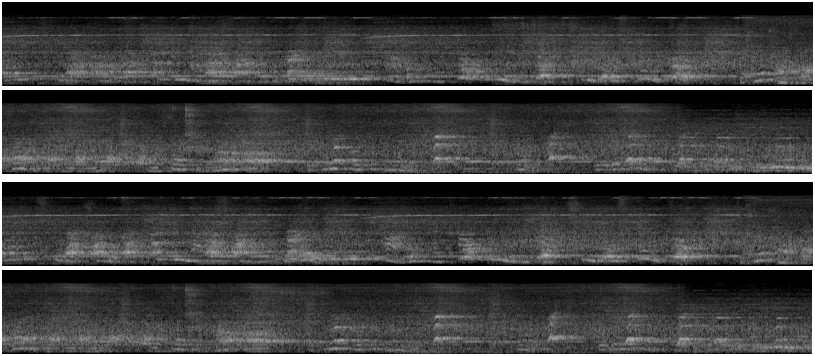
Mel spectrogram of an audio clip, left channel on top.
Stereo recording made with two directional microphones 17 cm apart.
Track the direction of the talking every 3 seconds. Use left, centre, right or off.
right, right, centre, left, left, left.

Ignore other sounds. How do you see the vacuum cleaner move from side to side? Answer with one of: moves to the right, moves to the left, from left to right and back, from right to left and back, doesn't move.
doesn't move.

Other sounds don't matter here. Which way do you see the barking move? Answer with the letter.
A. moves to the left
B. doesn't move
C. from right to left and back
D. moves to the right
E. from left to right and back
C.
